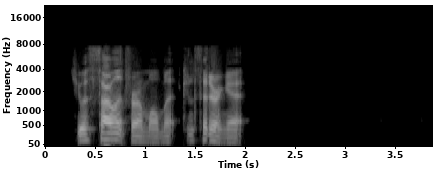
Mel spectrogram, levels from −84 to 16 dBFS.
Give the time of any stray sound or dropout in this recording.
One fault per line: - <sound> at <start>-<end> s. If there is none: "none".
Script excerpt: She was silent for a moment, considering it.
none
